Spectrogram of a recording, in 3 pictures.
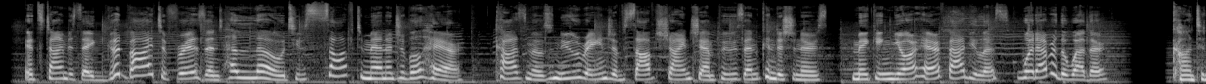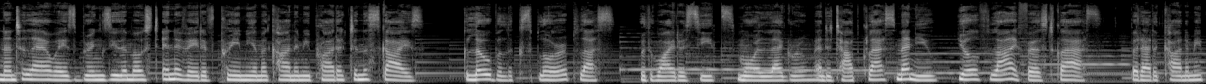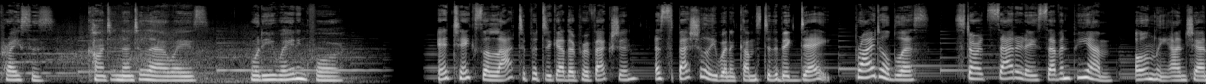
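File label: American, TV commercial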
